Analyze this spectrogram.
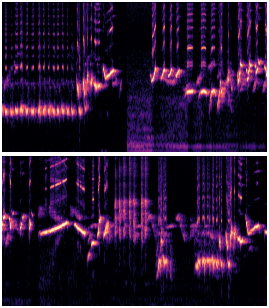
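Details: White-rumped shama song played as a lure: a low buzzy trill, then tumbling whistled phrases and swoops, with a brief rumbling noise early on.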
